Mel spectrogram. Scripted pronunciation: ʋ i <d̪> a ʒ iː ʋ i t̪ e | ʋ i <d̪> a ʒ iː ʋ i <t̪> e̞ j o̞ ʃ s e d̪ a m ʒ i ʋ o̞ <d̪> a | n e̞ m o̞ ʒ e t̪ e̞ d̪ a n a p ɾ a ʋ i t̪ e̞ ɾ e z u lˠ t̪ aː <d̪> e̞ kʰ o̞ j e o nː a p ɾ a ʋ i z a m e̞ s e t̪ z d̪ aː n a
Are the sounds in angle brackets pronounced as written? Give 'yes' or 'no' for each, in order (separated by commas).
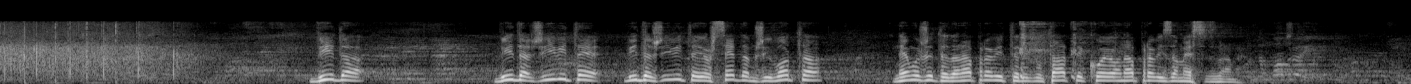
yes, yes, yes, no, no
